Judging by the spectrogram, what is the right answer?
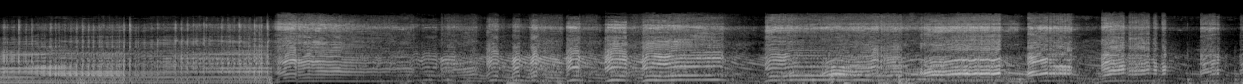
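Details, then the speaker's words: MCD XR5 ALX 48cc two-stroke: high, buzzy note that stutters and drops out irregularly between bursts of revs, a bad misfire with the cause unknown, clutch also failing. "It's missing. Missing quite bad. Every time I reckon, B. Oh, she started missing again."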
